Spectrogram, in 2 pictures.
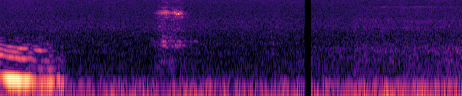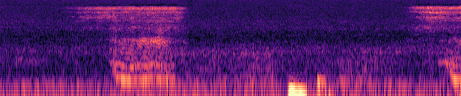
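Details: Sleeping cat drifting deeper into sleep: soft, low snoring breaths spaced several seconds apart; light snoring.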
